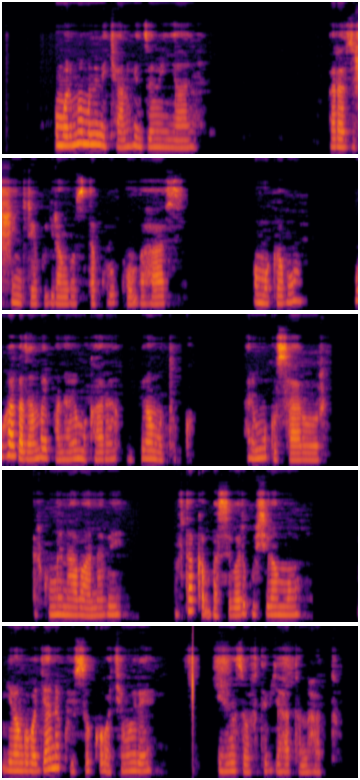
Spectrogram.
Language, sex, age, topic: Kinyarwanda, female, 25-35, agriculture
